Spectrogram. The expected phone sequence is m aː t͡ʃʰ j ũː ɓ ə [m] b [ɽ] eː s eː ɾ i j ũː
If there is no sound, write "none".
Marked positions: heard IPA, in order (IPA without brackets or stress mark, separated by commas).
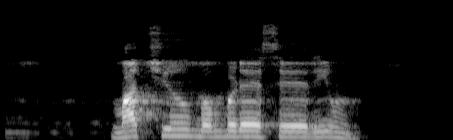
m, ɽ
